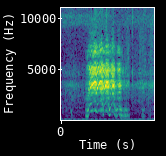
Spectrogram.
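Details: Tennessee Walking Horse filly, a baby at liberty, giving a short high whinny with a wavering, shaky quality, with a steady low engine-like hum underneath.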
